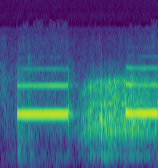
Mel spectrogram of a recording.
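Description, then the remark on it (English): A loud, steady electronic intercom beep, a call from the radio room, sounds for about half a second, then gives way to a crackling, static-filled hiss as a second sustained tone begins near the end. “That's the radio room now.”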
